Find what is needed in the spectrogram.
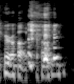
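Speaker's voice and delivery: high, slow, laughing reply; real laughter spilling through the words; laughing to tears. Real, not acted. Answering partner's thanks for the donut, laughing to tears. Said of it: "Are you crying?".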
